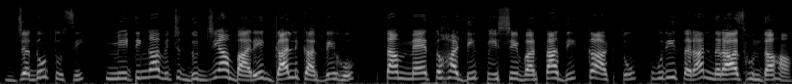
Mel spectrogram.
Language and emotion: Punjabi, angry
